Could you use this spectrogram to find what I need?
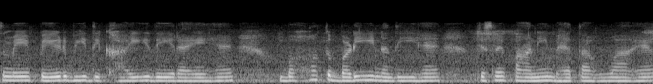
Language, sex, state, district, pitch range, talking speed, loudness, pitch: Hindi, female, Chhattisgarh, Raigarh, 165-180 Hz, 145 wpm, -16 LUFS, 170 Hz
